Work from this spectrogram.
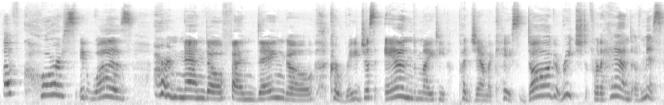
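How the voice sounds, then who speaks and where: A woman reading a rhyming children's picture book aloud in a playful, sing-song storytelling manner. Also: high-pitched.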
